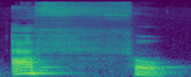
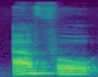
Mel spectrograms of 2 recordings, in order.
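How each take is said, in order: First: The middle consonant is held long, with a pause. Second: The middle consonant is short, with no hold. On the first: The speaker calls it right. "you're going to pause on it because of the shadda" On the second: The speaker calls it wrong. "instead of saying normally"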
